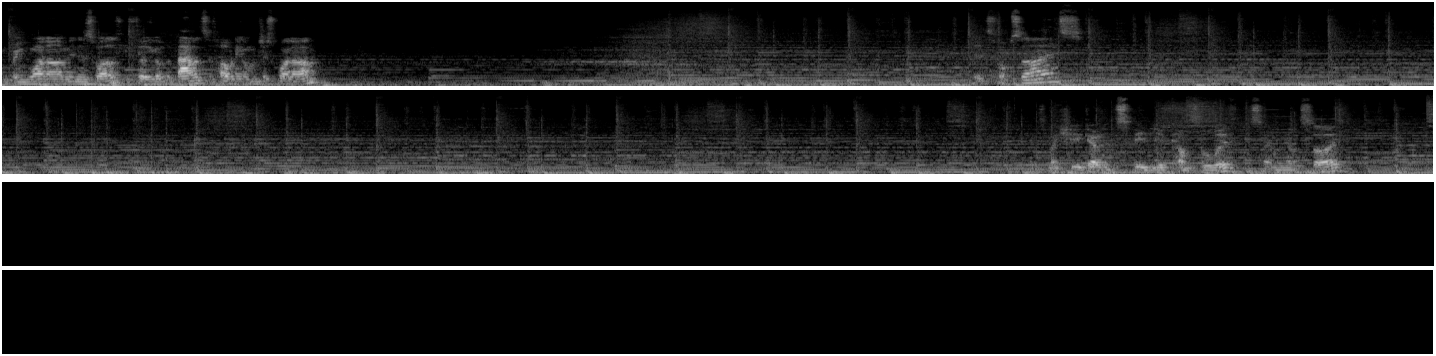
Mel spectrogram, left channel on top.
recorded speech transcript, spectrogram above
bring one arm in as well if you feel you've got the balance of holding on with just one arm. Good, swap sides. Make sure you're going at the speed that you're comfortable with. Same on the other side.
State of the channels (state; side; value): silent; right; digital silence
